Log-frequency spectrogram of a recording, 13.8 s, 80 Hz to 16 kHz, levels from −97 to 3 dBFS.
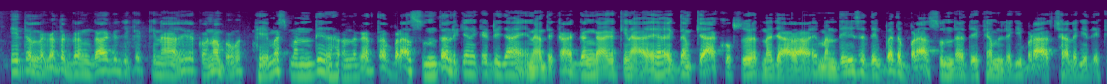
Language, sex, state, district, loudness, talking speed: Bhojpuri, male, Uttar Pradesh, Varanasi, -19 LUFS, 195 wpm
